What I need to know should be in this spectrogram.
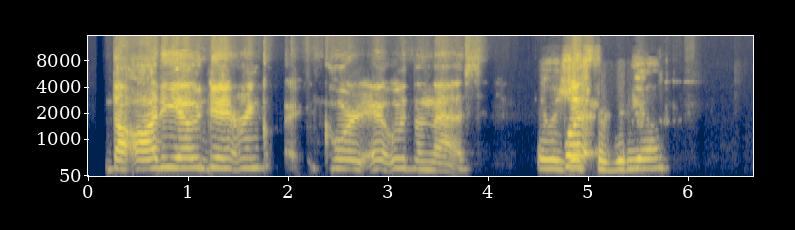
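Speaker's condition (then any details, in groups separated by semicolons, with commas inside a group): Spastic cerebral palsy, mixed; mixed type, mostly spastic, involuntary jerking movements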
